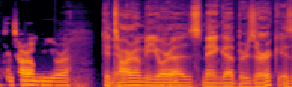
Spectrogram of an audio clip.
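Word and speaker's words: Kentaro Miura: Sandman also canaru Marky you might have to pronounce canaro Miura canaro mura canaro miura's manga berserk is another example of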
